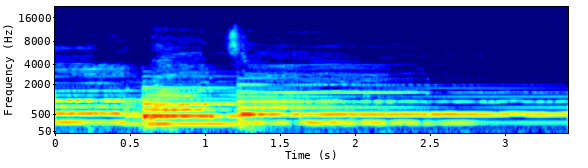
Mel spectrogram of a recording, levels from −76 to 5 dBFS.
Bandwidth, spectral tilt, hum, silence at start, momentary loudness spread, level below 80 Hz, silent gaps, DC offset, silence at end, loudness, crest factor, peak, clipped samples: 12 kHz; -6 dB/octave; none; 0 s; 11 LU; -58 dBFS; none; under 0.1%; 0 s; -18 LUFS; 14 dB; -2 dBFS; under 0.1%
